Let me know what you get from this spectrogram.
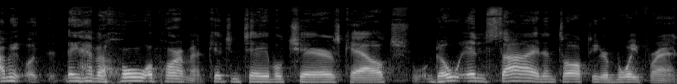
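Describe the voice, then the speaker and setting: A man talks at a fairly slow pace with a medium pitch and ordinary pitch variation. It is a plain, everyday voice. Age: 60s. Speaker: vlogger filming neighbors. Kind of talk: casual running commentary. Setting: indoors at apartment door. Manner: sarcastic, mocking.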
